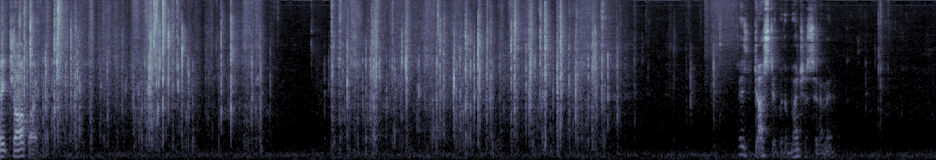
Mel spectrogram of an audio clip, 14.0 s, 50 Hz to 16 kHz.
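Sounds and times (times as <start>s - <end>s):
plastic packaging crinkling: 0.0s - 4.1s, 4.8s - 9.6s.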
